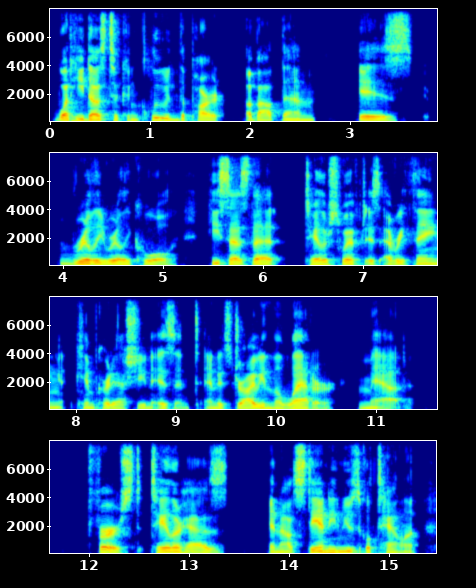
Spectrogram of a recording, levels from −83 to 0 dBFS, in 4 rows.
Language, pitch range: English, 100-115 Hz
